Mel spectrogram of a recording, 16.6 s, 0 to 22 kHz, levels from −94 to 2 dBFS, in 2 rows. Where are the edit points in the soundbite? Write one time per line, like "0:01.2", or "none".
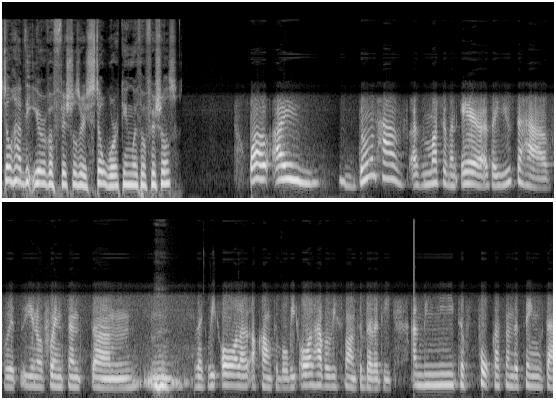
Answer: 0:11.2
